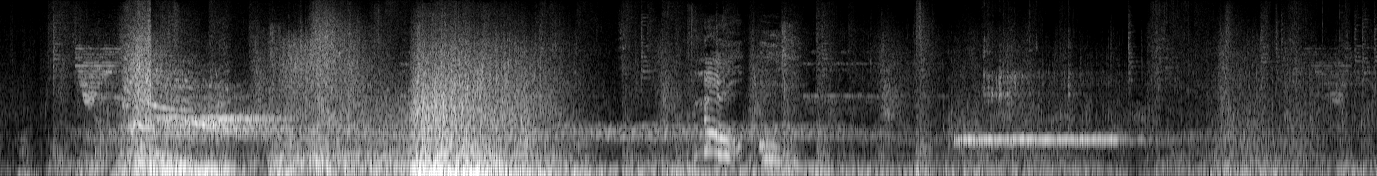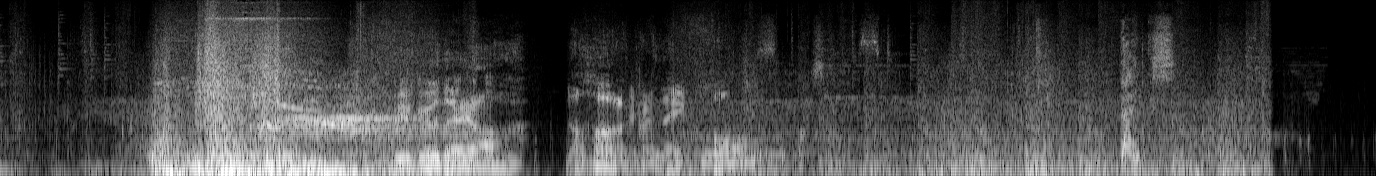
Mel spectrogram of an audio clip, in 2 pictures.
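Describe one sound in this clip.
Magic blasts burst and crackle in a fantasy battle.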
